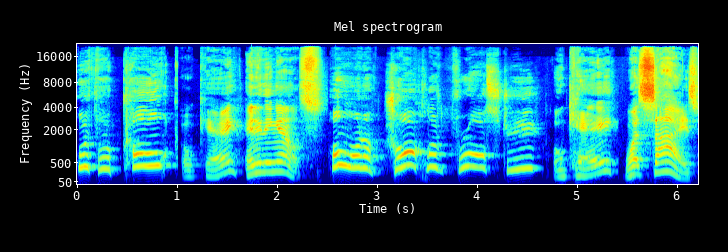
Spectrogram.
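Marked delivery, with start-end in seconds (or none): 2.5-4.6 put-on very high-pitched, bossy chubby little-boy voice. Speaker acting out a kid ordering food, prepubescent fat kid voice. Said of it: "They always sound like this".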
